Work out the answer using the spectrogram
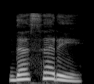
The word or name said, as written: ದಸರೆ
